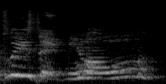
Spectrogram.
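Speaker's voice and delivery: slow, high begging; pleading. Acted. Child begging her mother to go home. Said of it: "I cried".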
